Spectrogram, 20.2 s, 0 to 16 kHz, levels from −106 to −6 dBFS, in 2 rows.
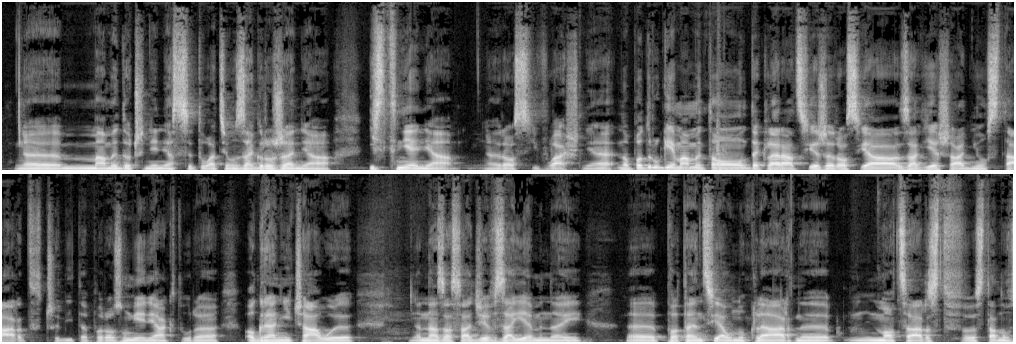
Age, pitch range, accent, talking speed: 40-59, 90-110 Hz, native, 95 wpm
